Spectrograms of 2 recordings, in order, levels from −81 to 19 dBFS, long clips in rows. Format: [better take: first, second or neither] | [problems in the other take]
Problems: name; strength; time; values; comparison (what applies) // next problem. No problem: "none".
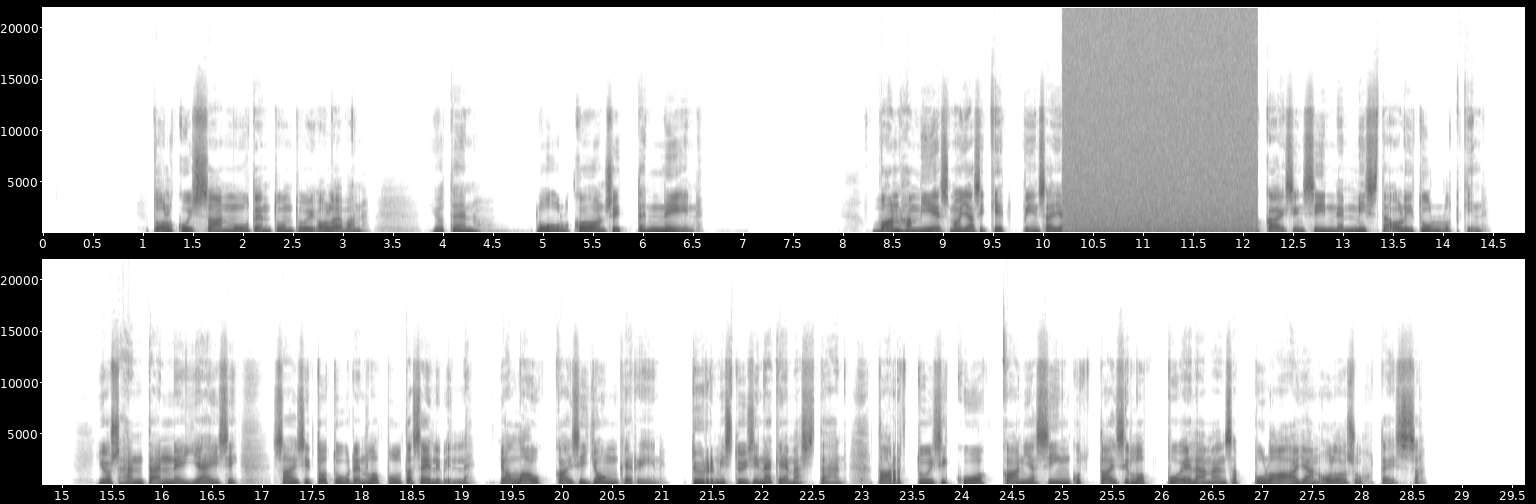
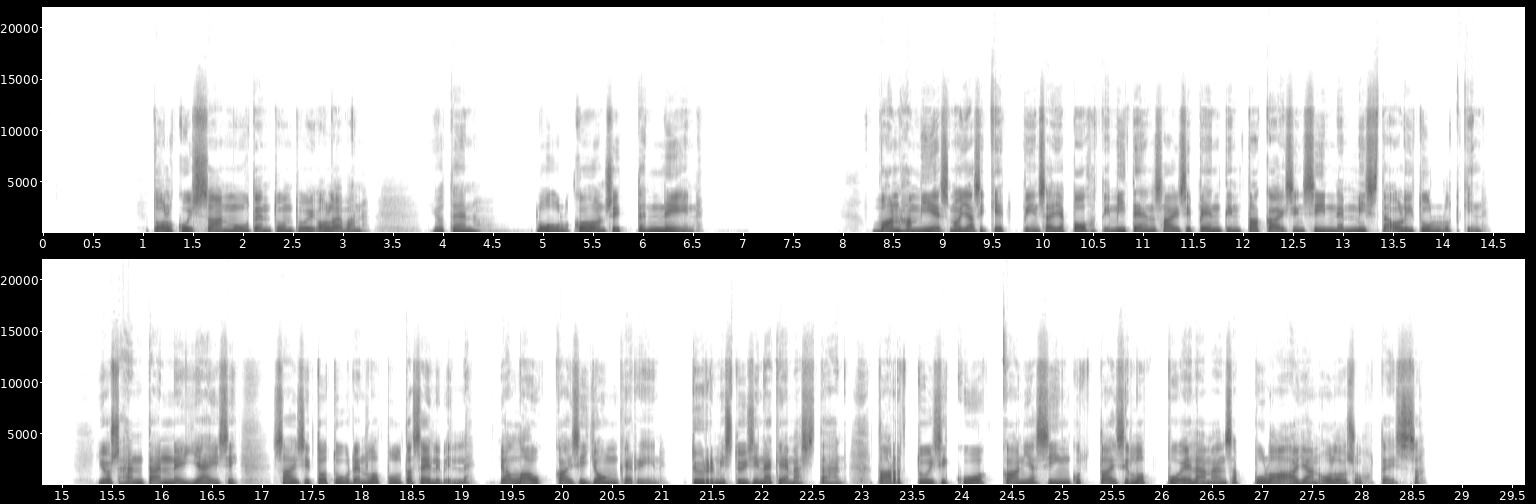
second | audio cutting out; filled with static; at 10 s for 2 s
